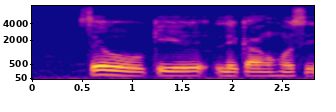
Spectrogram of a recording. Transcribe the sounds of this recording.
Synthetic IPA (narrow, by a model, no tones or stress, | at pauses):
seʊkʼɪlɪkʼaŋ̩ɦʊsɪ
